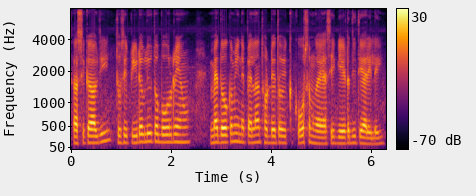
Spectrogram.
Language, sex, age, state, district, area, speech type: Punjabi, male, 18-30, Punjab, Rupnagar, urban, spontaneous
